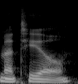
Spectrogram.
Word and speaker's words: Mathilde: Well, it's similar to, I guess, Matilda, but yeah. but it's pronounced Mathilde. Mathilde. It's French.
